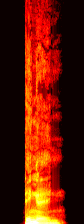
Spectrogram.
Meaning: to peen
- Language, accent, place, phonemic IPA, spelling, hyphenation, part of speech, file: German, Germany, Berlin, /ˈdɛŋl̩n/, dengeln, den‧geln, verb, De-dengeln2.ogg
